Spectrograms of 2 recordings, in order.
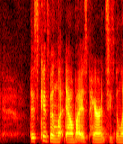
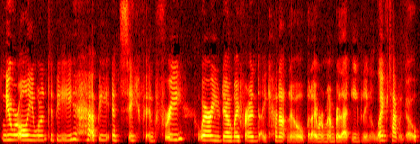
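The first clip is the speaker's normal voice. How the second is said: poem reading; 7 semitones higher than usual. Acted. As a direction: read the verse gently, lingering on each line. Reads a poem from the book.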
